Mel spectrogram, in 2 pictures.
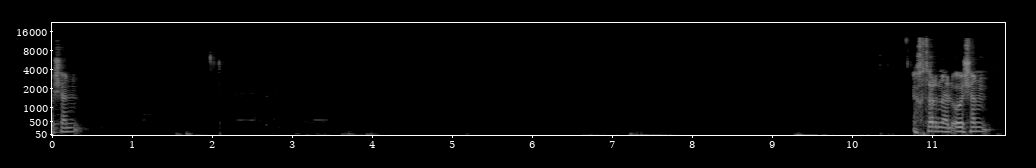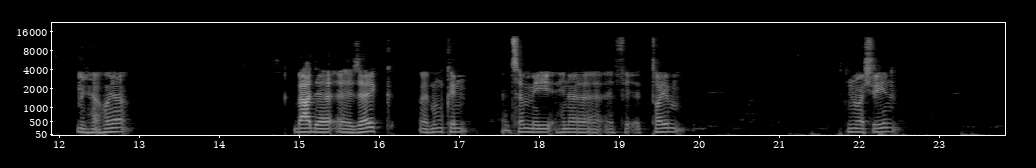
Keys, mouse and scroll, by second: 10.5 Tab, 11.8 click, 21.1 click, 21.6 2, 23.2 i.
